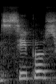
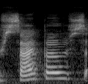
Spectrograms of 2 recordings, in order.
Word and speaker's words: Sipos: You know, I'm going to read you a poem by Irene Sipos or Sipos.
